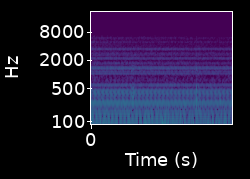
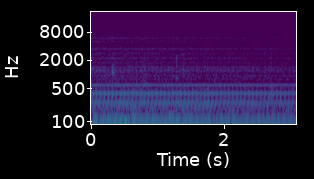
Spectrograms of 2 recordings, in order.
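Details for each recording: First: Selmer Little Giant single-ended valve amp converted toward a 5F2-A Princeton with negative feedback, Elac speaker, at full volume; faint steady low hum with light buzz, no crackle, normal quiet background noise for the amp. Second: Selmer Little Giant valve amp being converted to a 5F2-A Princeton, volume control at full with guitar unplugged: quiet steady low hum with faint buzz, residual capacitor hum remaining.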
